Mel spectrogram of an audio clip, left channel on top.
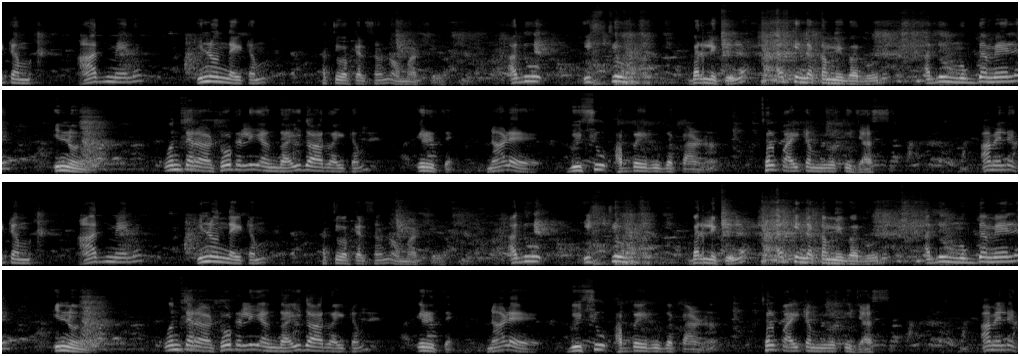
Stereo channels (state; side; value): normal; both; correlation 0.78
